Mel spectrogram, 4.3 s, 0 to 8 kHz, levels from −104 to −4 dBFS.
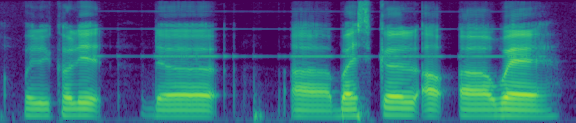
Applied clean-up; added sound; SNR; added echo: neural mask model RNNoise.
